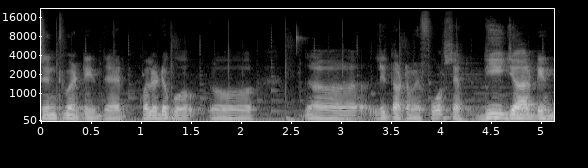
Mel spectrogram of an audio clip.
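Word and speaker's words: Desjardins: This instrument is there, lithotomy forceps, D-Jardin, D-E-S-J-A-R-D-I-N, S is silent, lithotomy forceps also there.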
